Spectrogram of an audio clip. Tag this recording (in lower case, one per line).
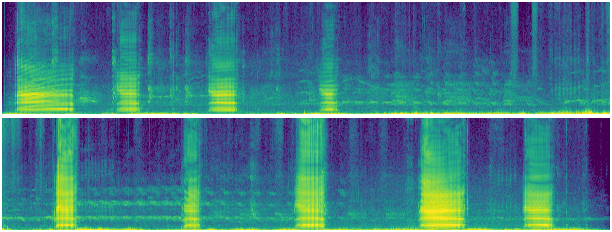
livestock
animal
